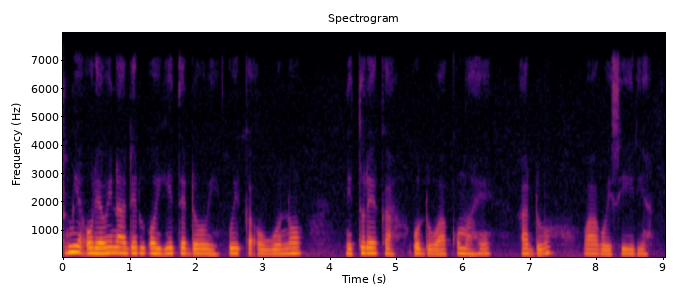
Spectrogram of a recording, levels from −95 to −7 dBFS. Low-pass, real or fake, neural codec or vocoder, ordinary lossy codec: 7.2 kHz; real; none; none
